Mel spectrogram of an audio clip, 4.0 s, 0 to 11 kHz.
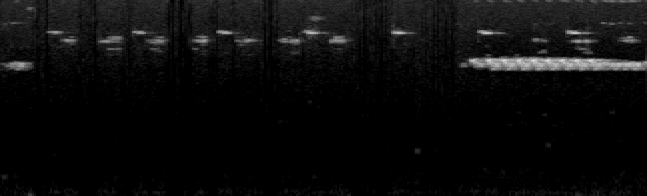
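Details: Crickets and other autumn insects at night in a garden vegetable field, recorded on a DR-40X: faint, scattered high chirps for nearly three seconds, then a sudden loud, fast pulsed trill takes over.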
